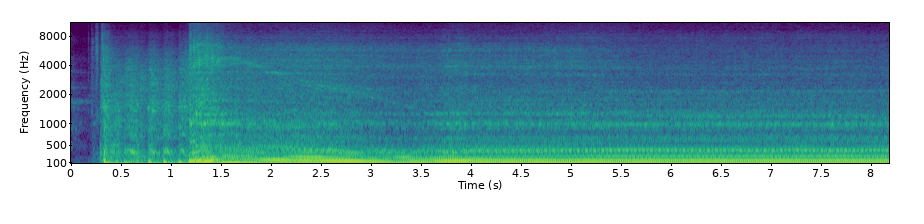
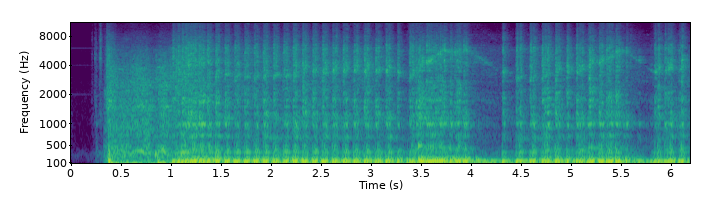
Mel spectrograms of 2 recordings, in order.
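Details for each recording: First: VW Golf 3 with a 1.8T swap on a 3-inch open downpipe, after capping and tightening the vacuum leaks: fires at once and settles to a steady, even, loud deep idle with no stumble or hiss, running healthy. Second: VW Golf 3 with a 1.8T swap that hadn't run in months, first start: it catches, then idles poppy, smoky and uneven with revs hunting up and down, traced to an unplugged vacuum hose.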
